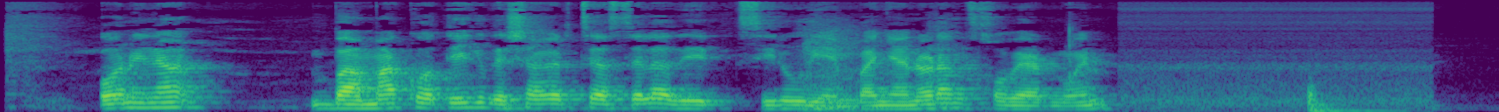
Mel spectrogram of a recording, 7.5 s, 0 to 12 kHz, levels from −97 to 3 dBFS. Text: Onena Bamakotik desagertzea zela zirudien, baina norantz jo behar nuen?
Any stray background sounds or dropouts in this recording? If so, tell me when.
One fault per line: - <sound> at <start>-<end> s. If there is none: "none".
- thud at 6.5-7.1 s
